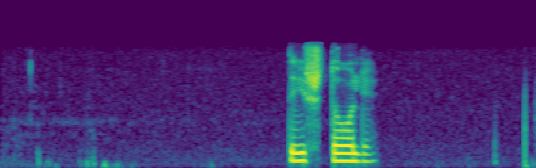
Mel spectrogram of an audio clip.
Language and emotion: Russian, neutral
